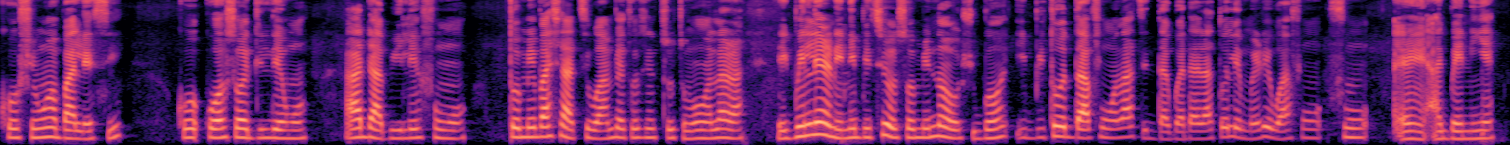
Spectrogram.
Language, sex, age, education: Yoruba, female, 15-29, tertiary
